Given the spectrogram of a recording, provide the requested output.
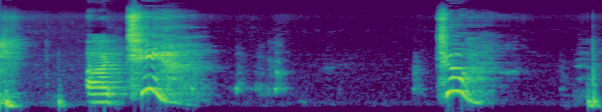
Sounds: Sneeze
